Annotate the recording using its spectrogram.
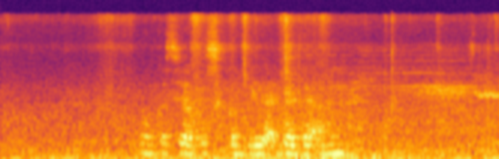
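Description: A woman speaks briefly and calmly, close by.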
